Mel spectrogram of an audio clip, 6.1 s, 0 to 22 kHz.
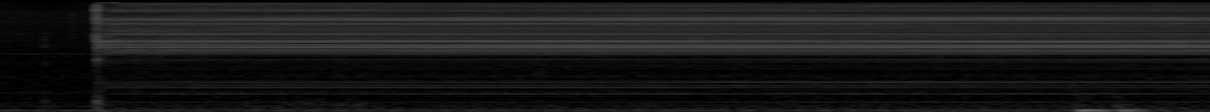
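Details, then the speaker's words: Eufy Robovac 11 roller brush motor after a drop of oil, run at 12 volts drawing about 0.09 amp: smooth, steady high-pitched whir with even hum, no squeal or scraping; running normally. "That's spinning really fast. It's drawing less than 0.1 of an amp now."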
